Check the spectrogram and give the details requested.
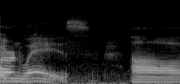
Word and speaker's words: Aranjuez: Aranjuez, with Richard Buckley and the Oakland Symphony Orchestra, who has performed in Europe, South America, and the Caribbean.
